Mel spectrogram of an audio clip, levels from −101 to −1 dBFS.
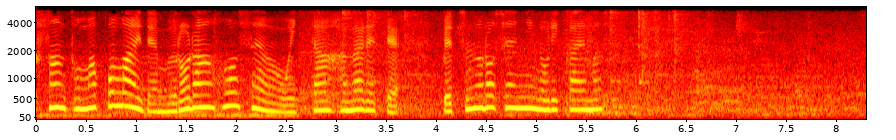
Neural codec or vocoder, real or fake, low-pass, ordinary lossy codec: none; real; 5.4 kHz; none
